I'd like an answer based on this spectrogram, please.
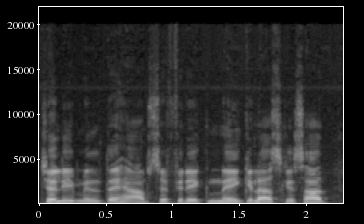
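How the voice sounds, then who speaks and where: A man teaching Quran recitation, spelling Arabic words letter by letter and drawing out each syllable, with quick asides in between and a Pakistani Urdu accent. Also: on the high side, flat delivery, a bit bright, clear, resonant tone, no room sound.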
